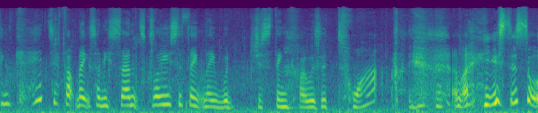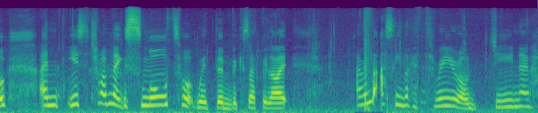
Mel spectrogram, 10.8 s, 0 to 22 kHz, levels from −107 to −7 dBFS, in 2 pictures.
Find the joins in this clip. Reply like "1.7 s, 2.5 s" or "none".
none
